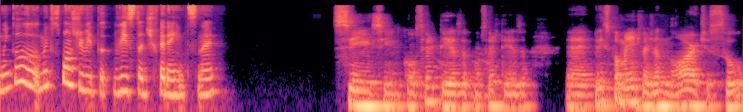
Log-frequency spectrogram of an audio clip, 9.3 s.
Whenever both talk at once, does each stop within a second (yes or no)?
yes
